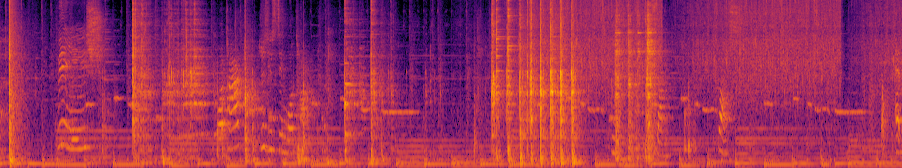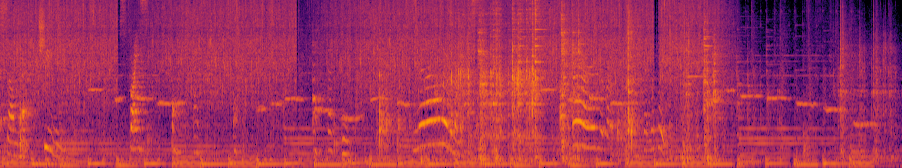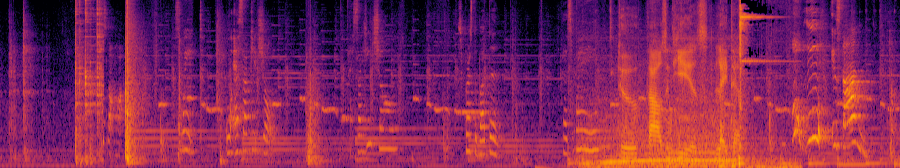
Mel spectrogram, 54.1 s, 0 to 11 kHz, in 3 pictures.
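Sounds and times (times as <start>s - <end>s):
background music: 0.0s - 36.0s, 38.2s - 54.0s
electronic sizzling toy stove: 10.2s - 12.9s, 13.6s - 32.9s
background music with bass line: 46.8s - 52.2s.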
